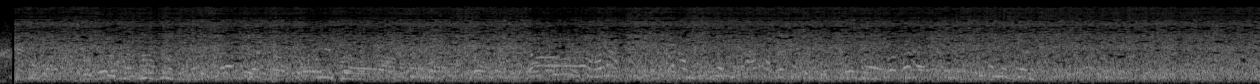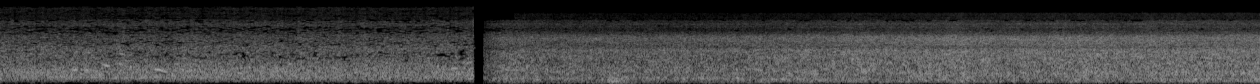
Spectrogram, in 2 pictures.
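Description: Muddy floodwater rushes and roars loudly through a street.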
